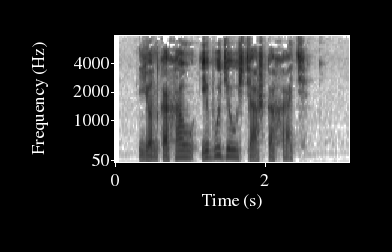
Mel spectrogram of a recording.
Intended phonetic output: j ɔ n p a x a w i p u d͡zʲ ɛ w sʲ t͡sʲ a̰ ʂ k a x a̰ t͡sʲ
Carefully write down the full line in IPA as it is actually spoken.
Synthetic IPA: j ɔ n k a x a w i b u d͡zʲ ɛ w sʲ t͡sʲ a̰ ʂ k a x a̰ t͡sʲ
